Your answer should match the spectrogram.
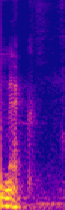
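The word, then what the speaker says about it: Mach: কথার পরিপ্রেক্ষিতে এগুলো বলছি ম্যাক ম্যাক এটার উচ্চারণ হচ্ছে ম্যাক ম্যাক ম্যাক স্পিড কাকে বলে জান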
